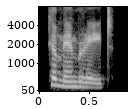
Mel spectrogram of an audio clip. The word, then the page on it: commemorate: Indian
